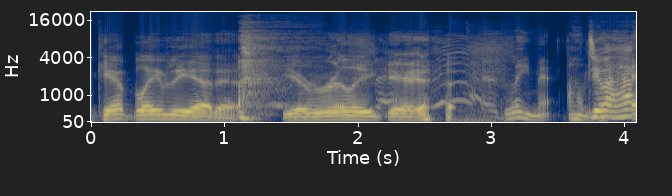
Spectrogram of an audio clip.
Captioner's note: Courtney laughs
